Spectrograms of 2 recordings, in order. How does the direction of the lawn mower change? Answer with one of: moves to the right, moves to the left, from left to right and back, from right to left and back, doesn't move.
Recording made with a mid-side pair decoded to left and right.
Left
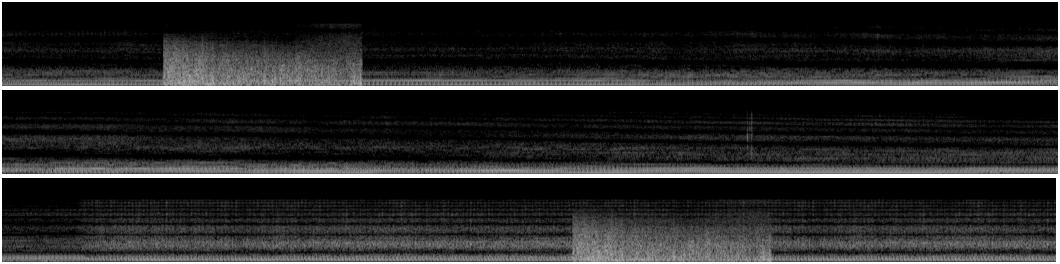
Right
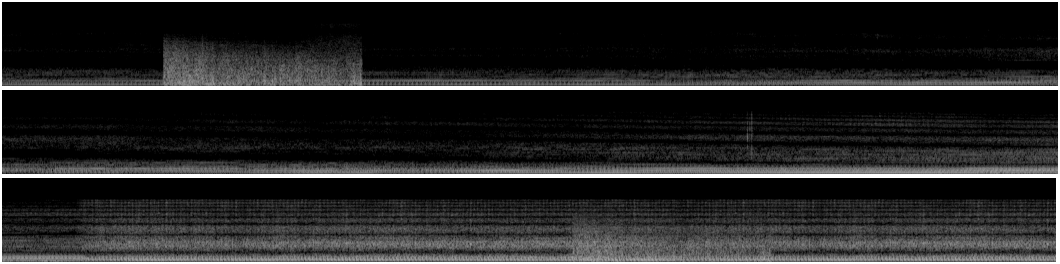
moves to the right.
